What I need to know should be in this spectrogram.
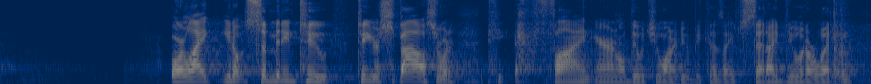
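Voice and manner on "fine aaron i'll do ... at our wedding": low, soft, fast, resentful, grudging delivery. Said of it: "Whole lot of silence in that one".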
